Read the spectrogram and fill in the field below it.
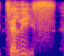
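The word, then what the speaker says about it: Telles: right now that it's telus his time or or as uh andy mitten says telis portuguese tele telis that's how you say it in portuguese is it yes so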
